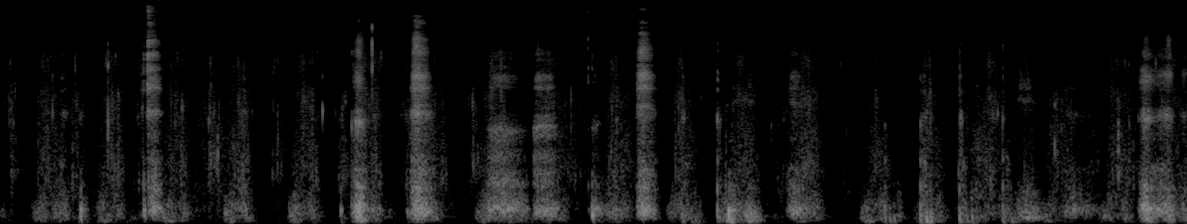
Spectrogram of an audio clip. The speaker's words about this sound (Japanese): 爪を立てた方がもっと気持ちいいですかね。ほら、こうやってカリカリカリカリカリ。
